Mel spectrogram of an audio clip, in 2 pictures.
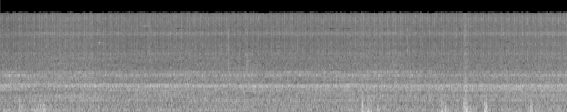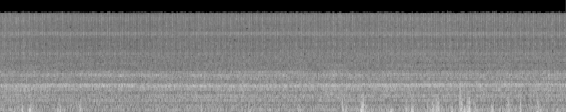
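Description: Mitsubishi Adventure's gasoline engine idling steadily with the air conditioning on while it warms up, with a slight shake at idle that the mechanic judges normal. A few short, soft low thumps come in the middle and again near the end.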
